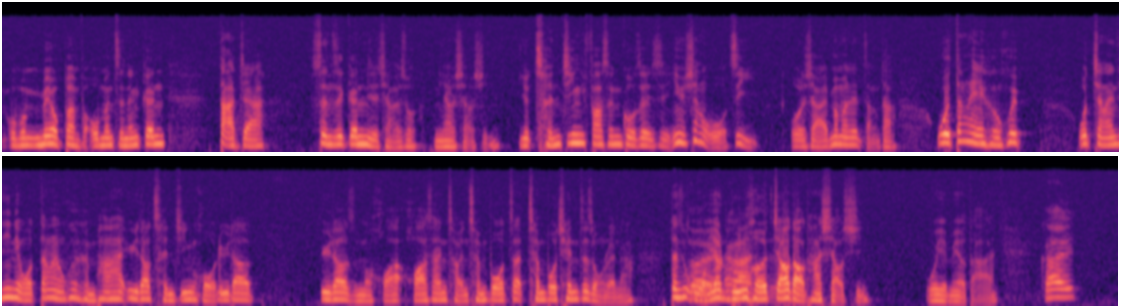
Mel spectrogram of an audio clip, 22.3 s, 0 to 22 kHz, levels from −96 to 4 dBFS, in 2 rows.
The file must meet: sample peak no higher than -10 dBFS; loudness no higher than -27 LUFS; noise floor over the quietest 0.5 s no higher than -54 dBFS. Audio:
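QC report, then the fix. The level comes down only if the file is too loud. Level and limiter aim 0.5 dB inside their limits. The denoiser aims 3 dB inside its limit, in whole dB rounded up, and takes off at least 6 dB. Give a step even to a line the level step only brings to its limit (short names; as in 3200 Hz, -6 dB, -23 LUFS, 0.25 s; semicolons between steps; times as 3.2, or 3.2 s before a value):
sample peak -13.0 dBFS: OK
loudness -30.0 LUFS: OK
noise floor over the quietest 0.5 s -59 dBFS: OK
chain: none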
